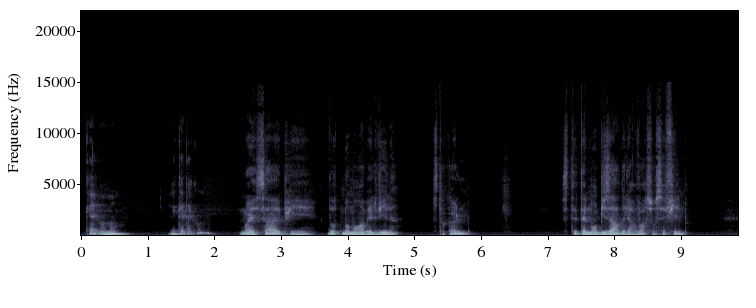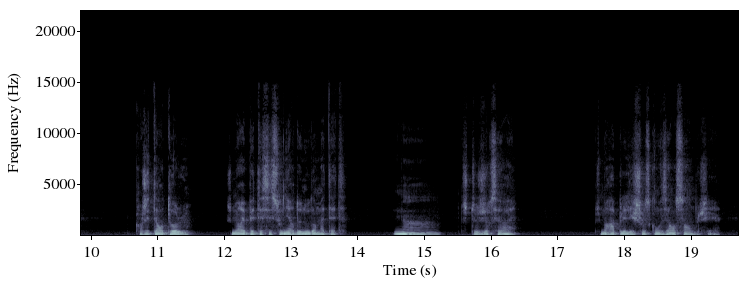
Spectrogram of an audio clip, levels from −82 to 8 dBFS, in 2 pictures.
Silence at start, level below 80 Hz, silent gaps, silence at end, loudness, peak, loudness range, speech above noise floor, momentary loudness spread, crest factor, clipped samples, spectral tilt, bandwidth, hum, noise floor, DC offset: 0.1 s; -46 dBFS; none; 0.3 s; -27 LUFS; -12 dBFS; 4 LU; 40 dB; 16 LU; 16 dB; under 0.1%; -6.5 dB/octave; 14 kHz; none; -66 dBFS; under 0.1%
